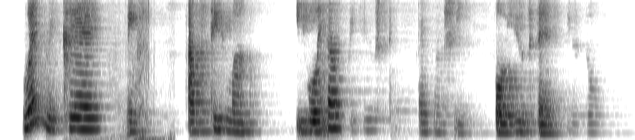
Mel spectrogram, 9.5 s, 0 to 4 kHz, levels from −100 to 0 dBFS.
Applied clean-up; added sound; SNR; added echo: neural mask model DeepFilterNet 3.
